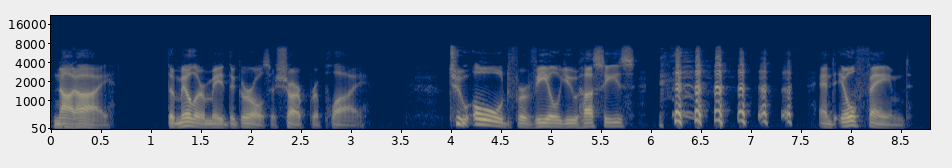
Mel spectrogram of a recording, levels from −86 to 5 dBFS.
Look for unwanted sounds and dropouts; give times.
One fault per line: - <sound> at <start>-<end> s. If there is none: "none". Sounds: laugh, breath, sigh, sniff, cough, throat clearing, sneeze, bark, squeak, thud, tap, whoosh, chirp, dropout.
- laugh at 6.1-7.4 s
